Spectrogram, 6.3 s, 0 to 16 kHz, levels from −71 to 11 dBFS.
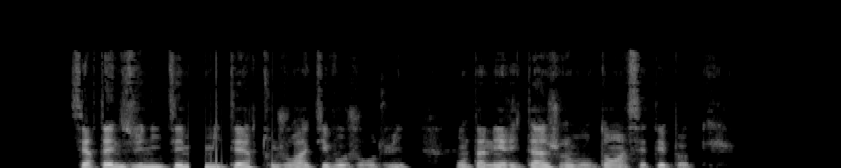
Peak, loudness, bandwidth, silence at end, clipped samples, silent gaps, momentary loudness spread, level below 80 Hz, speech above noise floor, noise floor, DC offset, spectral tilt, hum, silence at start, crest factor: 0 dBFS; -20 LUFS; 11.5 kHz; 0.9 s; under 0.1%; none; 13 LU; -50 dBFS; over 70 dB; under -90 dBFS; under 0.1%; -6.5 dB/octave; none; 0.55 s; 20 dB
